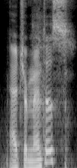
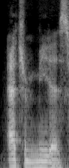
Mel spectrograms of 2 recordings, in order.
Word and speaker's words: Atramedes: Atramentus? Is that what I said? You said Atramedes or something. Atramedes. Like yeah, there we go. Atramedes. I just ignored it. You said it wrong again.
